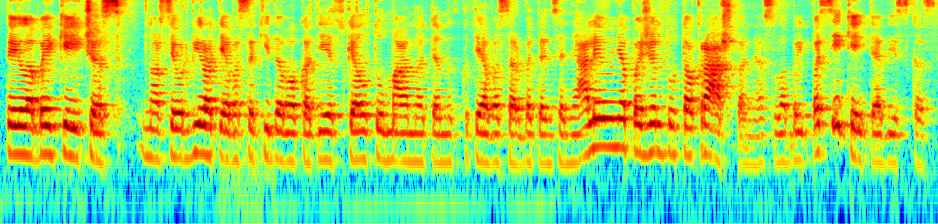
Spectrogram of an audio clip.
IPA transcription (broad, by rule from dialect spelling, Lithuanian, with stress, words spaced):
ˈtɐɪ lˠɐˈbɐɪ ˈkʲɛɪt͡ʃʲɛs ˈnoːrs ˈjɛʊ ɪr ˈʋʲiːroː ˈtʲeːʋɐs sɐˈkʲiːdɐʋoː ˈkɐt ˈjɛɪ ɐtʲsʲˈkʲɛlˠtʊ ˈmɑːnoː ˈtʲɛn k ˈtʲeːʋɐs ɐrˈbɐ ˈtʲɛn sʲɛˈnʲælʲɛɪ ˈjɛʊ nʲɛpɐˈʒʲɪntuː ˈtoː ˈkrɑːʃtoː nʲɛs lˠɐˈbɐɪ pɐˈsʲiːkʲɛɪtʲeː ˈʋʲiːskɐs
